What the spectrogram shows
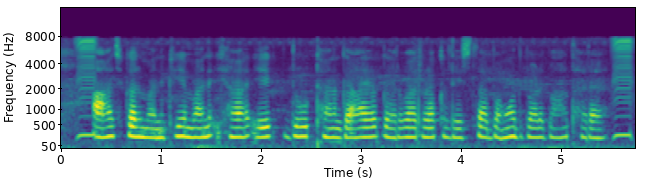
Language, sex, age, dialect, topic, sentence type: Chhattisgarhi, female, 25-30, Western/Budati/Khatahi, agriculture, statement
